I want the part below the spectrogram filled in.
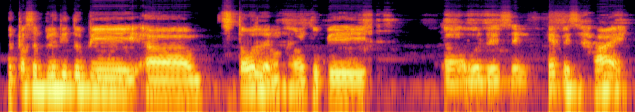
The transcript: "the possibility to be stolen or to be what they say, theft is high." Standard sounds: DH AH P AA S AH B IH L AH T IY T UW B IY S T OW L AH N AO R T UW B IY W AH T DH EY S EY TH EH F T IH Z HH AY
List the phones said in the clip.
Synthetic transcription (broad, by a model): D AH P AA S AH B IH L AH T IY T UW B IY S T OW L AH N AO R T UW B IY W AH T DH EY S EY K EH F IH S HH AY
